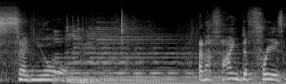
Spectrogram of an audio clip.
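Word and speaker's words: señor: Check you out, senior. Actually, David, it's senor.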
